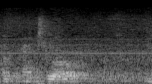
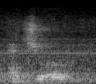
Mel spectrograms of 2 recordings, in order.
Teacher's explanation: What Daniel Jones called ‘perpetual’ [pəˈpetjuəl], most people nowadays call [pəˈpeʧuəl]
